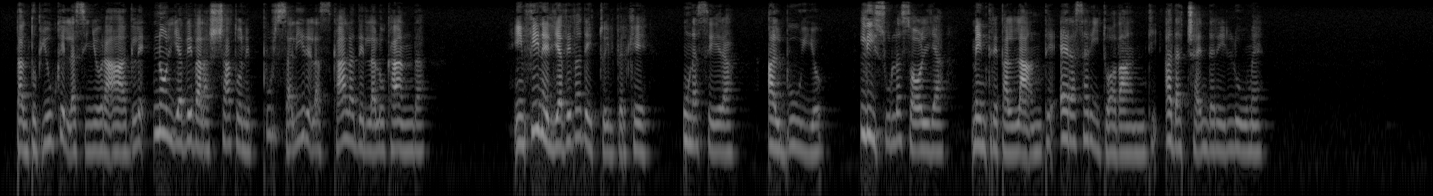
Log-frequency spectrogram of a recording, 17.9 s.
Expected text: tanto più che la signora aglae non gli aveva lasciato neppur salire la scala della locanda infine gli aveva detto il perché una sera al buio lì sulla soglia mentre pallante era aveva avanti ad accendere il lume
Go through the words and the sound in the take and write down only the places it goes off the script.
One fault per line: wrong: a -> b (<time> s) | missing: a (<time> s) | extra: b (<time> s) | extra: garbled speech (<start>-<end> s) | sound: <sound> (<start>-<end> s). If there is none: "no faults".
wrong: aveva -> salito (13.4 s)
